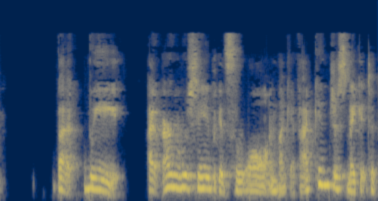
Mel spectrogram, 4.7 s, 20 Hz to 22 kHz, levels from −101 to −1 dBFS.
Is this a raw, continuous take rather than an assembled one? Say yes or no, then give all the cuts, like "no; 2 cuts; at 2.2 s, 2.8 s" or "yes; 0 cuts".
no; 1 cut; at 3.5 s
